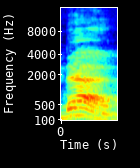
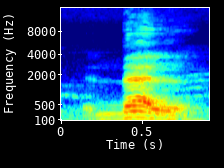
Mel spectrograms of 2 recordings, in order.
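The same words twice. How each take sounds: First: The D sound is hard and forceful. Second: The D sound is soft and gentle. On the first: The speaker calls it wrong. "Bukan dal" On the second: The speaker calls it right. "tapi dal. Lembut je"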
